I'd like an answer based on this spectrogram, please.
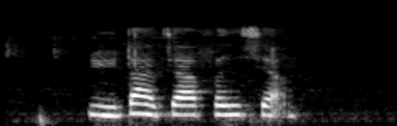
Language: Chinese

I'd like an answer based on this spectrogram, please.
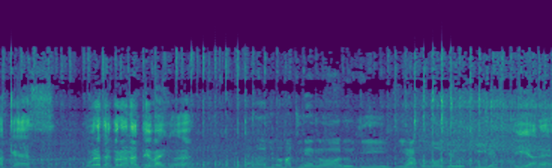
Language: Japanese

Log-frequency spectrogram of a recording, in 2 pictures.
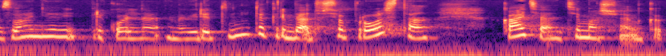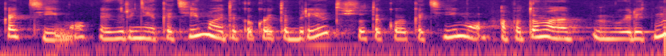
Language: Russian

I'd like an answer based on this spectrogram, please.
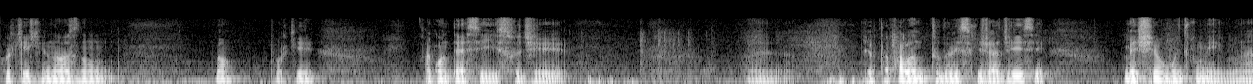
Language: Portuguese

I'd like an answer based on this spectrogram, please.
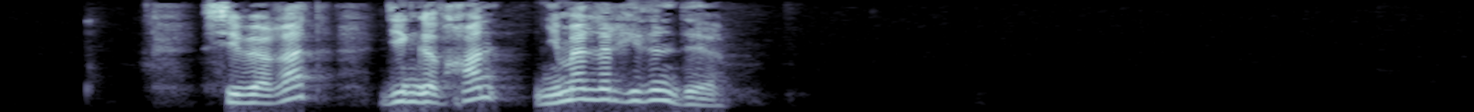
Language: Bashkir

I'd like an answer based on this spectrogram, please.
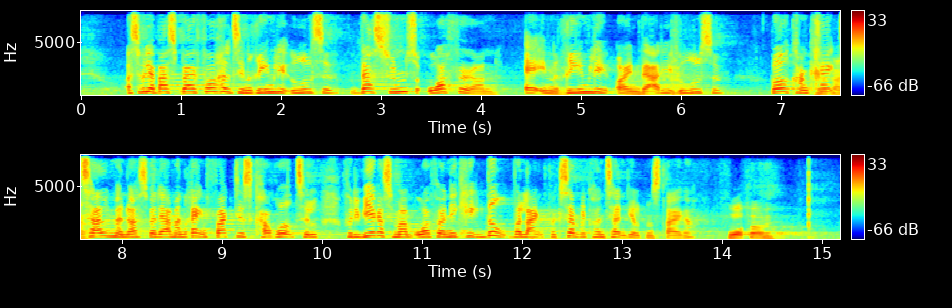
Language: Danish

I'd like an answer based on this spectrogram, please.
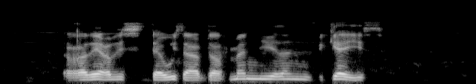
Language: Kabyle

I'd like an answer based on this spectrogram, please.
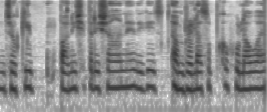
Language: Hindi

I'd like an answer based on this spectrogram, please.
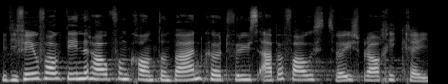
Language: Swiss German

